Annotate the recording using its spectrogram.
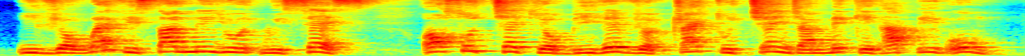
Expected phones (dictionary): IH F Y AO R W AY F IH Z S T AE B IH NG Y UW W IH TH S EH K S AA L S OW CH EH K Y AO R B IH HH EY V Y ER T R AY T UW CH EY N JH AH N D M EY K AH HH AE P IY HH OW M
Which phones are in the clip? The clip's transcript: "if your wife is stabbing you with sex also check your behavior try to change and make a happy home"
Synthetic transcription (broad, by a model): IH F Y AO W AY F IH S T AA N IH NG Y UW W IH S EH S AA L S OW CH EH K Y AO B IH HH EY V Y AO T R AY T UW CH EY N JH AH N M EY K AH HH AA P IY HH OW M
